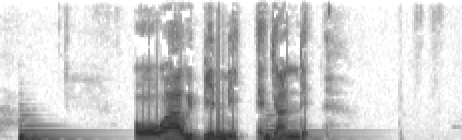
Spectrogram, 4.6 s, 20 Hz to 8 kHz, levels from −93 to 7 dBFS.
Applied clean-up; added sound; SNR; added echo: none; Bowed string instrument; 7 dB; none.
